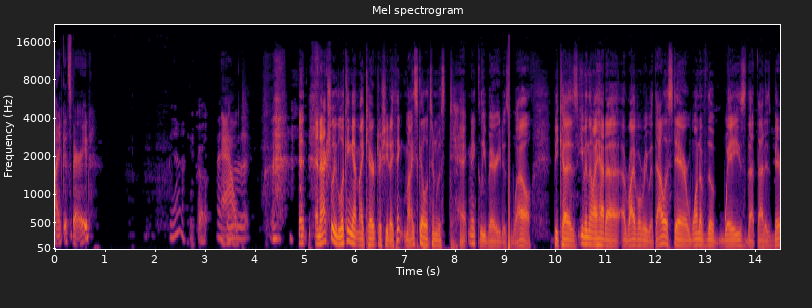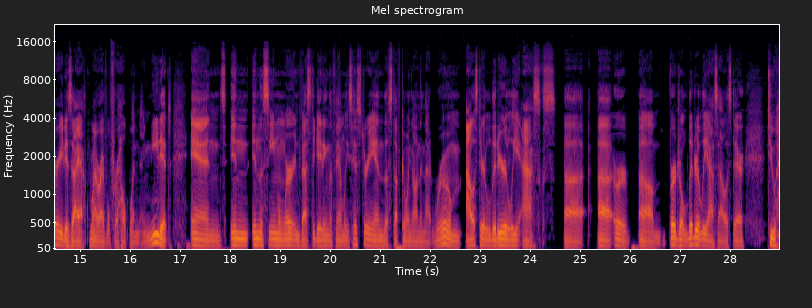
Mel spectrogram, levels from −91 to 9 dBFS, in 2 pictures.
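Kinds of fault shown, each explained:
Invalid numbers at full scale: a failed calculation pinned a 5.3 ms block to maximum output, heard at 9.08 s as one very loud bang rather than a silent dropout.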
